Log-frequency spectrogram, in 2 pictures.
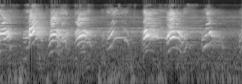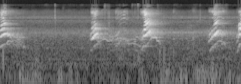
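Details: Fifteen-day-old Siberian Husky puppies in Pakistan squeal rapidly and almost continuously, piercing descending whimpers tumbling over one another, with a short lull before the calls resume.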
